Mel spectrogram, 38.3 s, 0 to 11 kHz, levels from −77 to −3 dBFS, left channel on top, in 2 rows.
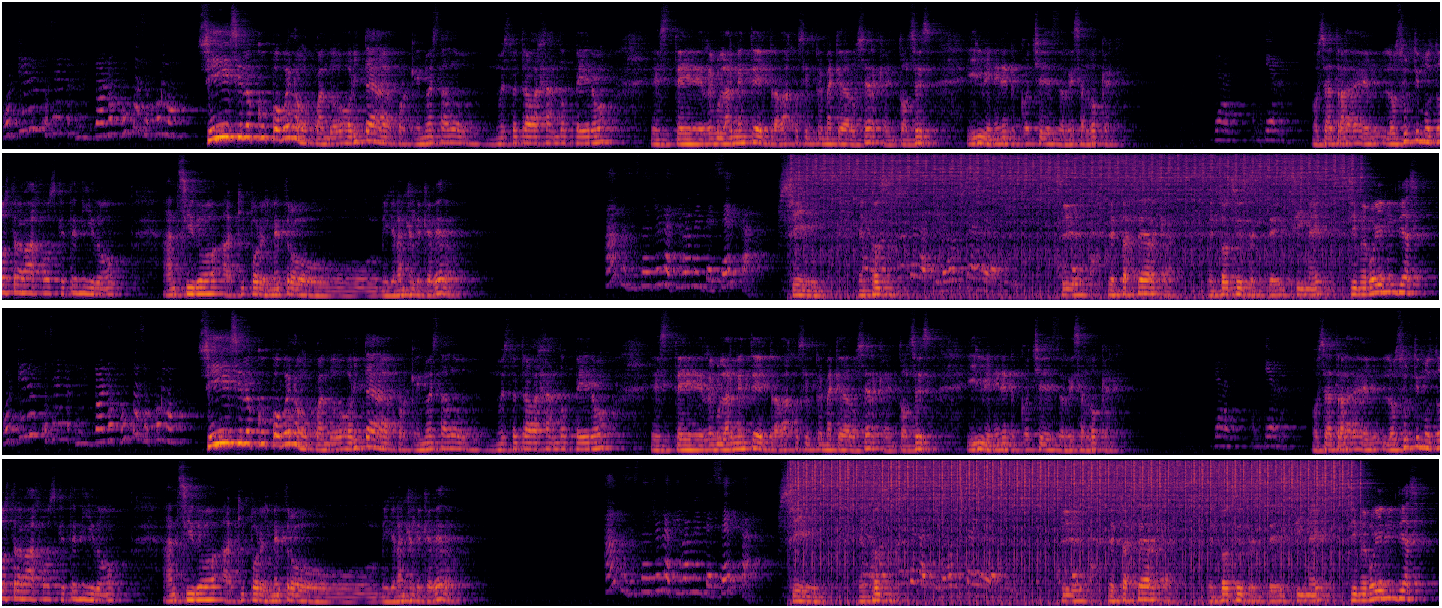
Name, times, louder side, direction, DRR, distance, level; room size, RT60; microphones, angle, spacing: voice 1, 0.0-2.4 16.1-17.1 27.2-29.2 30.6-33.8, right 1 dB, 70° right, -2 dB, 3.5 m, -41 dB
voice 2, 2.6-14.9 17.5-25.3 29.6-31.1 33.2-33.6 33.9-38.1, equal, 5° left, 1 dB, 1.1 m, -31 dB
Tools, 29.7-37.3, right 7 dB, 40° right, 0.9 m, -32 dB
17.0 x 5.8 x 8.5 m, 1.0 s
head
